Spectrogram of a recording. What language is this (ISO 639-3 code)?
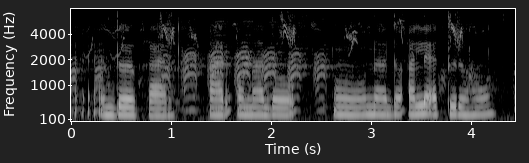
sat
